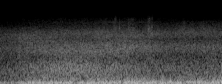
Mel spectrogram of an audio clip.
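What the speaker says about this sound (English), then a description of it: "It's a little bit more wind today than yesterday." Wind by the sea during sea trout fishing, a steady loud rush of gusts and surf washing close to the microphone, unbroken and without speech.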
